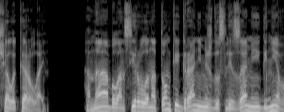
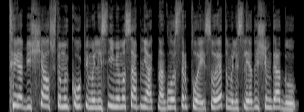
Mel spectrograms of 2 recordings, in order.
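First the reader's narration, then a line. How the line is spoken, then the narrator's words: Whining. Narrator (Russian): прохныкала Кэролайн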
